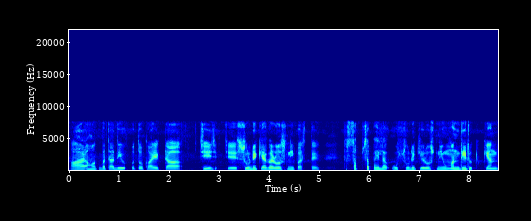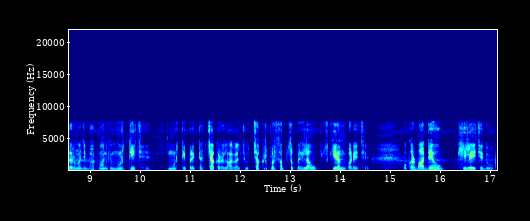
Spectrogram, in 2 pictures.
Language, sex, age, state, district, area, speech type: Maithili, male, 18-30, Bihar, Saharsa, rural, spontaneous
